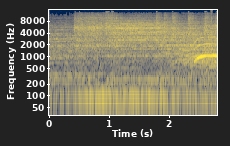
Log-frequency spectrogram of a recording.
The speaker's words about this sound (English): And the fireworks have started also. A spectacular scene here in the Middle East. The first time the Middle East has hosted the Special Olympics.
